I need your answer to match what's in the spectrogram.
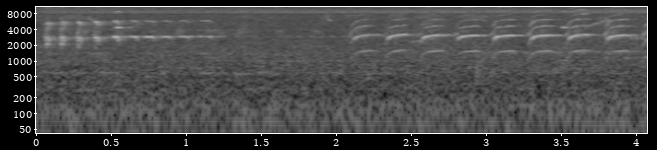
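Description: Yellow wagtail giving thin, high, slurred chirps, first in a brief run, then a quick series of arched notes about four per second, over faint outdoor hiss.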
